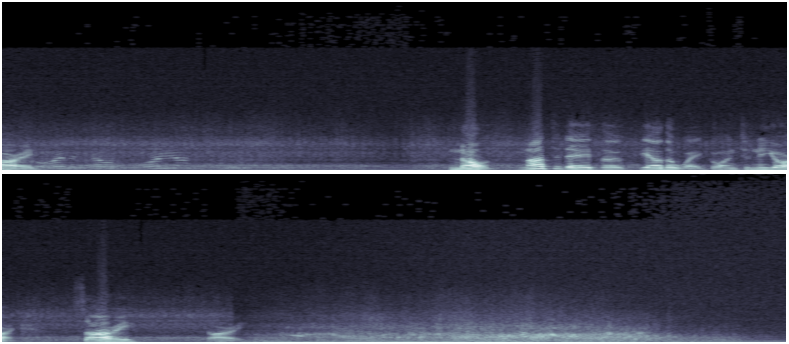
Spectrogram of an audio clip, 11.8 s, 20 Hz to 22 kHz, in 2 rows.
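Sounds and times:
speech: 0:00.0 - 0:00.6, 0:03.4 - 0:07.9
car engine humming: 0:00.0 - 0:11.7
tires scraping and skidding across the road in a swerve: 0:07.6 - 0:11.7.

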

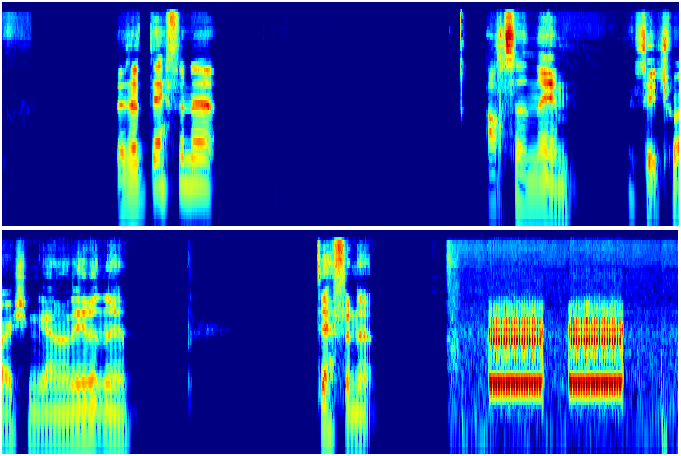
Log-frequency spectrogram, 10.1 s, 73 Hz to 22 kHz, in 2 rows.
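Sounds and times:
speech: 0:00.8 - 0:01.7, 0:03.6 - 0:06.1, 0:07.4 - 0:08.7
telephone ringing with bright electronic tones: 0:08.7 - 0:09.8.

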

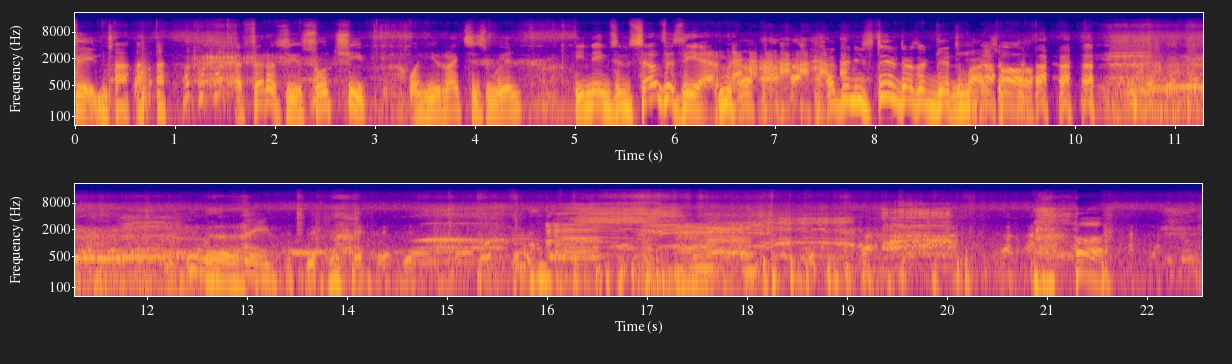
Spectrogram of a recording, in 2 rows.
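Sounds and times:
speech: 0:00.0 - 0:11.4, 0:13.5 - 0:19.9
laughter: 0:00.2 - 0:01.6, 0:06.3 - 0:08.0, 0:08.8 - 0:17.1, 0:18.2 - 0:22.5
sheep bleating: 0:01.1 - 0:01.9, 0:10.3 - 0:12.6, 0:14.7 - 0:20.2.

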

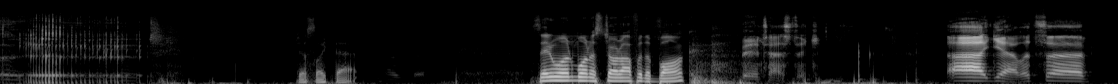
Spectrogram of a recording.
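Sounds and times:
long loud rumbling burp: 0:00.0 - 0:01.5
speech: 0:03.0 - 0:03.6, 0:05.4 - 0:07.2, 0:09.6 - 0:11.0.

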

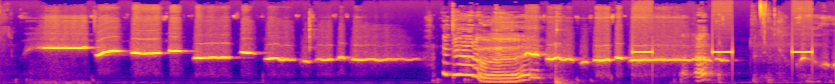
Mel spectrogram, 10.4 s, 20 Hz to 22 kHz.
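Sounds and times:
person whistling a quick tune: 0:00.4 - 0:05.3, 0:06.6 - 0:09.2, 0:09.9 - 0:10.4
speech: 0:06.0 - 0:06.6.

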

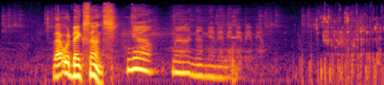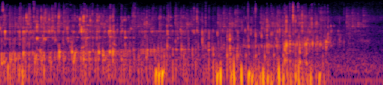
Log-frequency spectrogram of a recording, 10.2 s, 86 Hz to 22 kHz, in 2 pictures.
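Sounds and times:
speech: 0:00.7 - 0:03.4
cream ale pouring into a glass: 0:04.1 - 0:09.8.

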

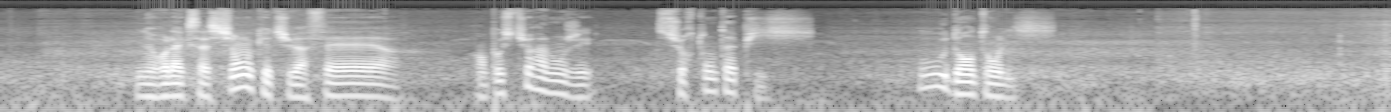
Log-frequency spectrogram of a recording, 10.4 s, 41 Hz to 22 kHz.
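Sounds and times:
ocean waves on the shore in Kerala India: 0:00.0 - 0:10.4
speech: 0:01.0 - 0:06.1, 0:06.9 - 0:08.0.

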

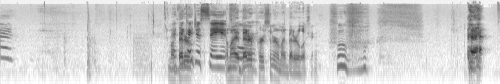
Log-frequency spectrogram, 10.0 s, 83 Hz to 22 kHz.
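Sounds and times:
faint breathing: 0:00.6 - 0:01.5, 0:06.6 - 0:08.6
speech: 0:03.4 - 0:07.5, 0:09.4 - 0:09.7
person coughing to clear something in the throat: 0:09.3 - 0:09.8.

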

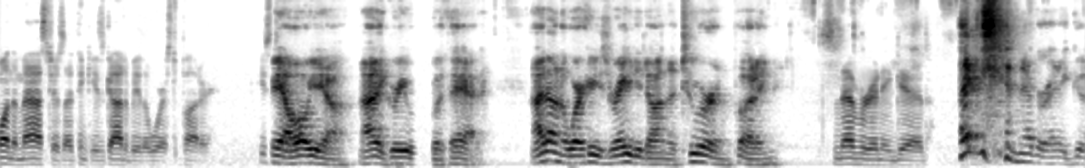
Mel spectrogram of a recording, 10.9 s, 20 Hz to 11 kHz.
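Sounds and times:
speech: 0:00.0 - 0:10.8
loud sneeze caused by a slight allergy: 0:09.6 - 0:10.4.

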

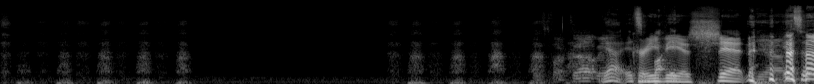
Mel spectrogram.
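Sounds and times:
human voice imitating Cheyne-Stokes breathing before death: 0:00.0 - 0:02.0, 0:03.8 - 0:05.8
laughter: 0:05.4 - 0:08.1
speech: 0:05.7 - 0:08.1.

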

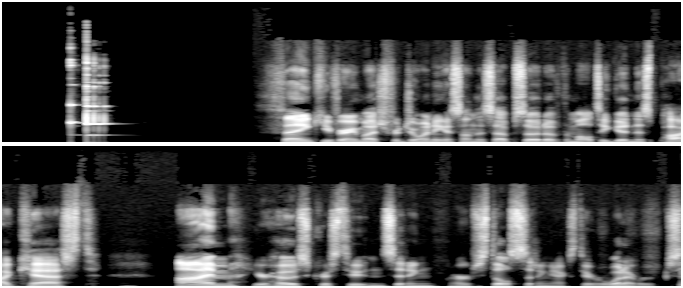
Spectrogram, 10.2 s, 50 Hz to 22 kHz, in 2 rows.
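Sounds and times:
beer glasses clinking in a toast: 0:00.5 - 0:00.9
speech: 0:02.1 - 0:10.1.

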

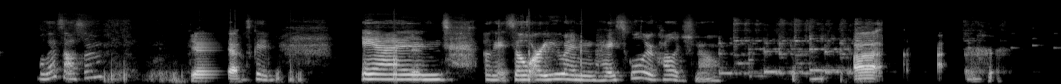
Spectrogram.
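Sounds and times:
speech: 0:00.4 - 0:08.9, 0:09.6 - 0:10.1
mobile phone ringtone with bright electronic melody: 0:07.2 - 0:08.7.

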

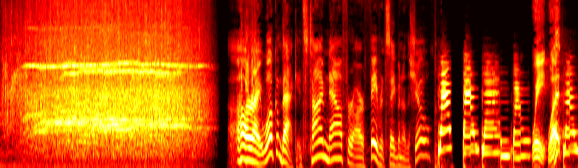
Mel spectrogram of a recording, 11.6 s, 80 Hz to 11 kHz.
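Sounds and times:
large crowd applauding in an ovation: 0:00.0 - 0:04.4
speech: 0:04.8 - 0:11.5.

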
